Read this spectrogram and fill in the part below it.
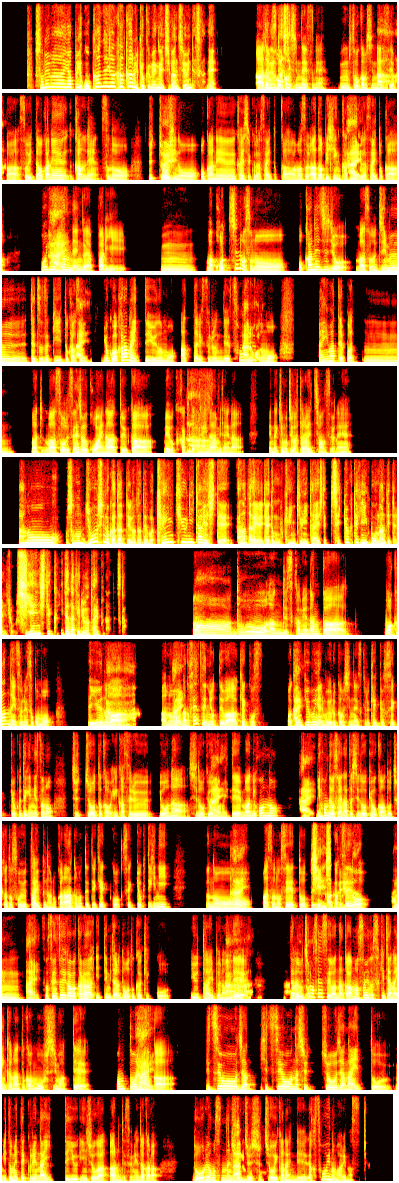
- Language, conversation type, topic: Japanese, advice, 上司や同僚に自分の意見を伝えるのが怖いのはなぜですか？
- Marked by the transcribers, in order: other background noise; "出張費" said as "ゆっちょうひ"; other noise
